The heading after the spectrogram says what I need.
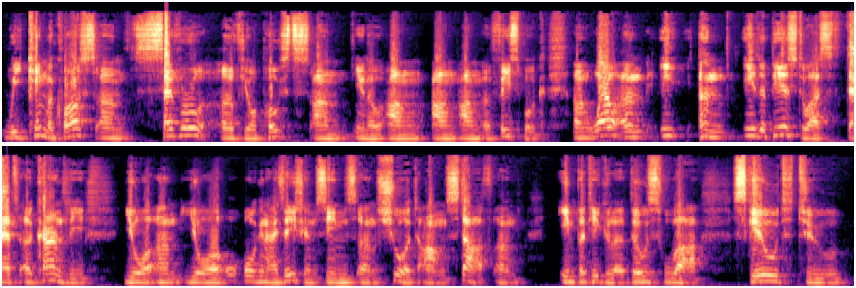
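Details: Stuttering in an adult making a cold business call, owner suggesting a bit less stuttering than before.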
